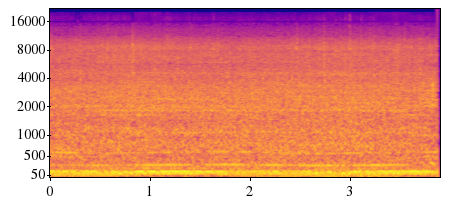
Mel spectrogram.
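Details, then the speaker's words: Foxbody Mustang with turbo, newly installed Ford Contour dual electric radiator fans on Derale controller, idling about 15 minutes in the garage at 180 degrees; steady even fan air rush, no rattle; fans working normally. "sounds like they're nice and they're falling but now it's been running now for about 15 minutes 180 in the garage"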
